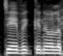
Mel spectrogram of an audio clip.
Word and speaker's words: David Ginola: David Ginola is how it's pronounced when I look up David Ginola pronunciation. So, David Ginola.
